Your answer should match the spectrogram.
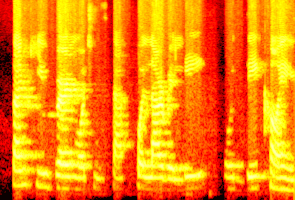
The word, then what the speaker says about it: Kolarele Odekanyin: Kolarele Odekanyin. It's a pleasure. I'm happy I pronounced your name correctly.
